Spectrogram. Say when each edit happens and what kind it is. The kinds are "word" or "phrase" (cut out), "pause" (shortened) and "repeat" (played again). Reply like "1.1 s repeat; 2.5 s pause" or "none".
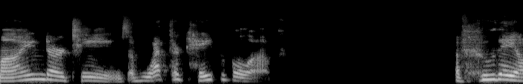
none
